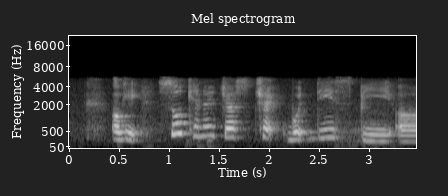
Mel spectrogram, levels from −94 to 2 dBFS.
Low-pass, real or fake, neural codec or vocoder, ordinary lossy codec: 5.4 kHz; real; none; none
